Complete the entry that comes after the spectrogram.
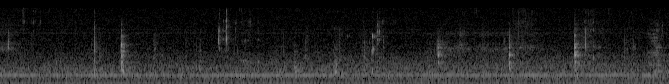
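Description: Close-miked chewing of ramen noodles and bacon, with about a dozen short, sharp clicks scattered irregularly through it, over a faint steady hum.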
